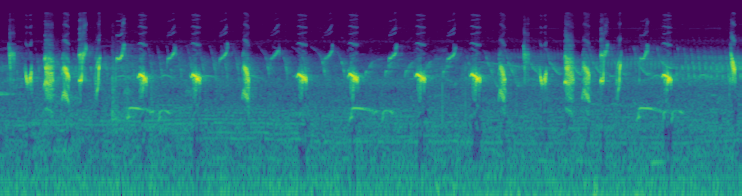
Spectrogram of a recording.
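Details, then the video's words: Pentet from Java delivering spaced, sharp high chirps and short downslurred notes at an uneven pace, with occasional soft lower whistles behind. "misteri pentet jawa"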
